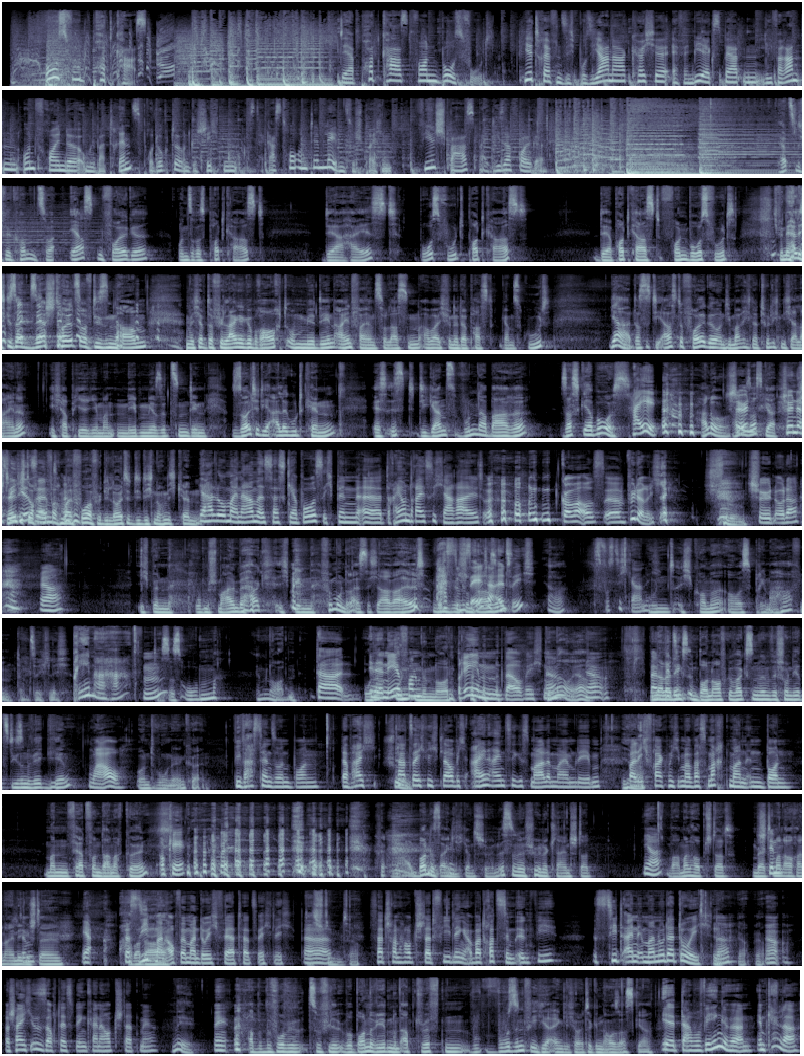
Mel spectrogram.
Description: In unserer ersten Folge wird es persönlich, humorvoll und ein bisschen nostalgisch.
